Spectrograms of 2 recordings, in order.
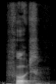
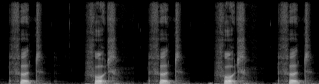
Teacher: В консервативном акценте эти гласные были задними, А в современном британском стандарте они съехали вперед и стали центральными. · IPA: /ʊ/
